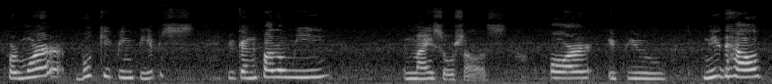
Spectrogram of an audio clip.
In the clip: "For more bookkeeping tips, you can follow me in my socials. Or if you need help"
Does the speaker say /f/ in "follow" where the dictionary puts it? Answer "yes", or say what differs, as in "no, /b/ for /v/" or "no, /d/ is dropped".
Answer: yes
